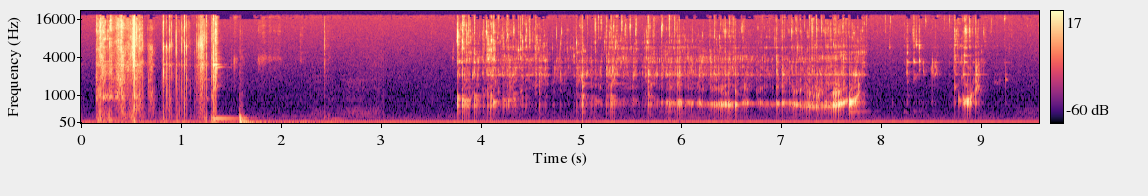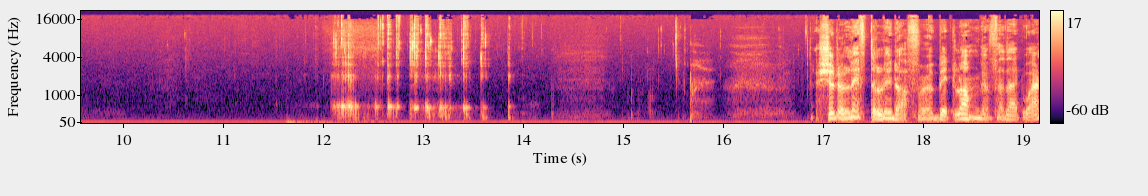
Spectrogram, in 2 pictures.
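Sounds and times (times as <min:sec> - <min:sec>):
water being poured into a glass: 0:03.7 - 0:09.2, 0:12.1 - 0:13.7
water dripping: 0:03.7 - 0:09.3
speech: 0:17.0 - 0:19.1.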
